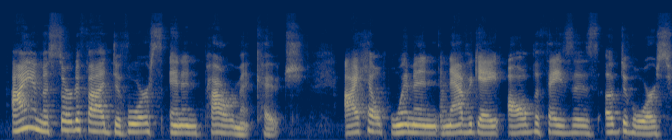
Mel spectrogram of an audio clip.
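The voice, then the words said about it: Virginia / North Carolina accent. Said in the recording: “spent most of my life in Virginia, North Carolina, if you can tell from the accent”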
